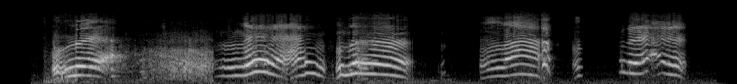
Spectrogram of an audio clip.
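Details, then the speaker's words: Infant hunger cry in rhythmic, tuneful bursts with breathy gasps between; hungry babies turn the head, put fingers in the mouth and suck the lips. "સૌથી પહેલું કારણ રડવાનું બાળકને ભૂખ લાગી હોય તો રડે છે"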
